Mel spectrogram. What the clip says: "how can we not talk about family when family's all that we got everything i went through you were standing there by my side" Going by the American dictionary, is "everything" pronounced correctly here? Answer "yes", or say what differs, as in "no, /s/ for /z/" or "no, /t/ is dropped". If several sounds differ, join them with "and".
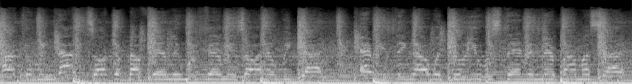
yes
